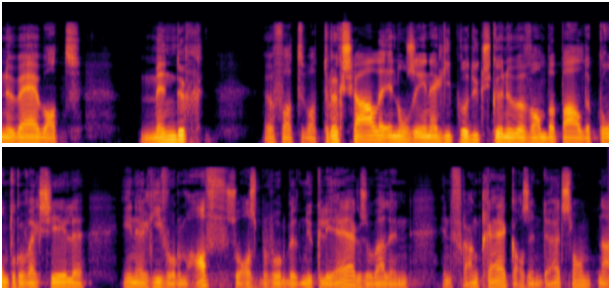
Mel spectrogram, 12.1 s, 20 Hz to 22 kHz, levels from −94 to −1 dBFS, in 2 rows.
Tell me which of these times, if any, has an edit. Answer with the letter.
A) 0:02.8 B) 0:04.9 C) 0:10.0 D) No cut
B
